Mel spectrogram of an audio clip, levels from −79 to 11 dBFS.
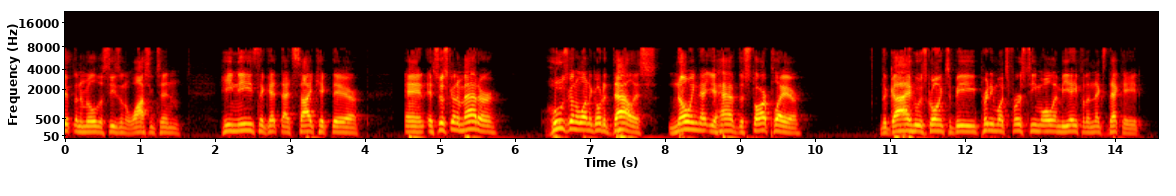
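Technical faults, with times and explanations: Nothing here counts as a fault: the sound comes through a Bluetooth mSBC headset link working as it should, with the usual wideband ceiling leaving nothing above about 7.7 kHz.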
